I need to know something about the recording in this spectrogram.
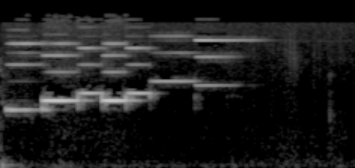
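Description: LG clothes dryer's control panel playing its electronic chime as it is switched on to start a load: a short tune of several beeping notes stepping upward, lasting about a second and a half.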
